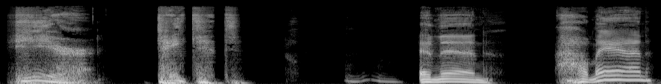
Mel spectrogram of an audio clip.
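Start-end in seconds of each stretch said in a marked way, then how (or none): 0.0-2.4 lightly voiced creepy clown; a half-hearted, drawn-out clown lure; terrible clown impression, words spaced apart; Pennywise. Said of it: "The first one was Pennywise".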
